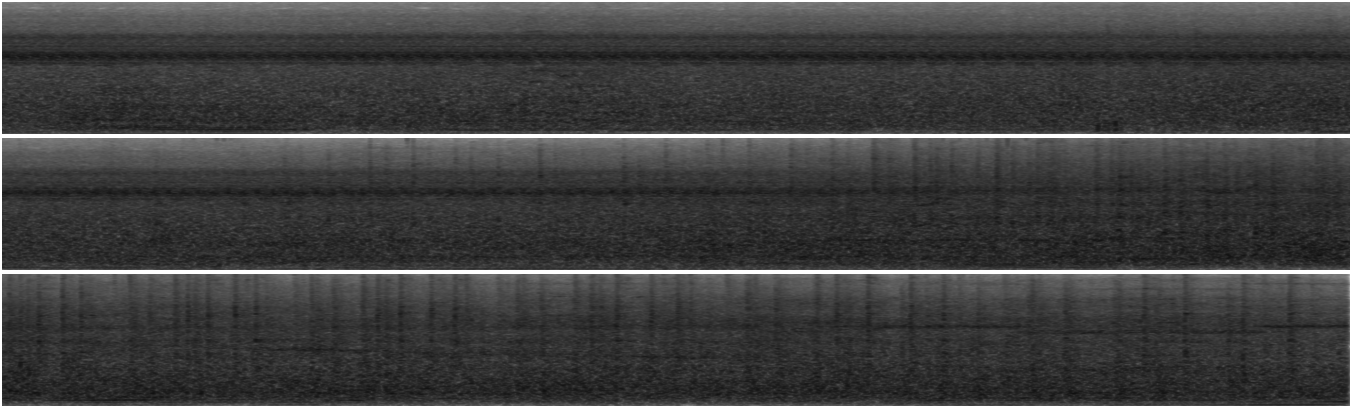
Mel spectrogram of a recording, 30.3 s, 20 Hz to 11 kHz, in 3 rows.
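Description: R160A subway train on an elevated steel structure, approaching and pulling into the station. A steady high-pitched squeal fills the first half and fades. From about halfway the wheels clack rapidly and irregularly over the rail joints as the cars roll in close.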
